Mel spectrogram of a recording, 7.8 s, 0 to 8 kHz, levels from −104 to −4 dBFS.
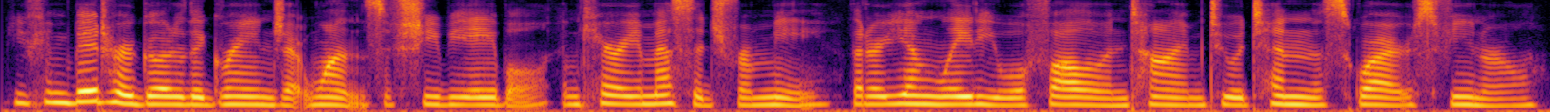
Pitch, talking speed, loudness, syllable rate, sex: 210 Hz, 255 wpm, -17 LUFS, 5.9 syllables/s, female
